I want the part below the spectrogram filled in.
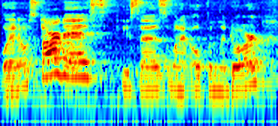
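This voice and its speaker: Against noticeable background noise, a woman talks at a moderate pace with very wide pitch swings. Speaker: teacher. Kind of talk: children's picture book read-aloud.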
